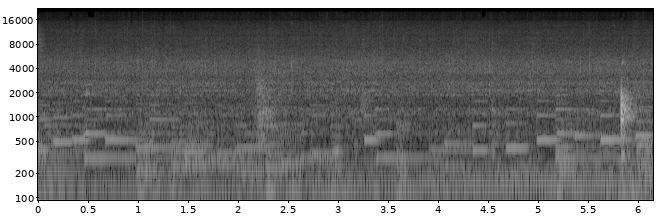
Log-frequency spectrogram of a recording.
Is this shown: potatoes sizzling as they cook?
yes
